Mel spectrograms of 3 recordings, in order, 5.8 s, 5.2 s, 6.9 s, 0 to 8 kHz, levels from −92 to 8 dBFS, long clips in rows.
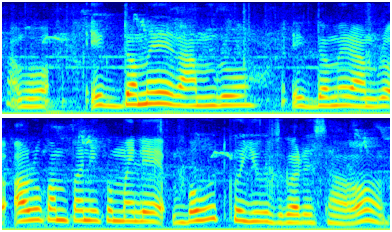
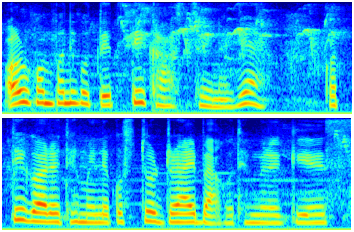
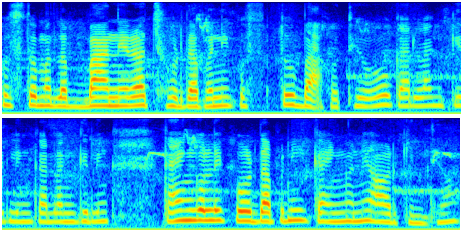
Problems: none marked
